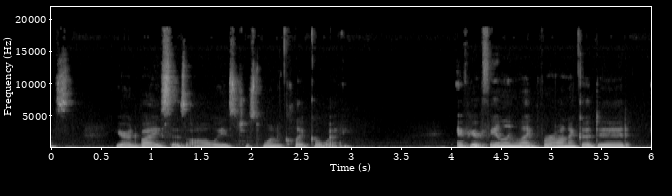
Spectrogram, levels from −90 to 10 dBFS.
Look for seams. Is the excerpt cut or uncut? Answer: uncut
